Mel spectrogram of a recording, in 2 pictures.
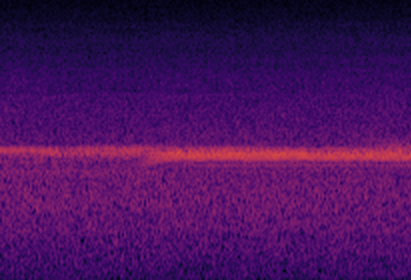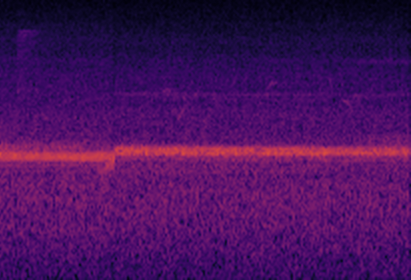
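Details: American toads trill in a spring chorus in April–May along the Potomac River near Great Falls, Virginia: long, steady, high musical trills overlapping without a break, one voice shifting slightly higher midway, over faint background hiss.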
